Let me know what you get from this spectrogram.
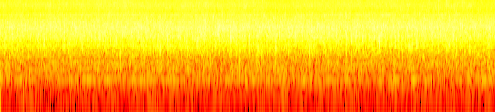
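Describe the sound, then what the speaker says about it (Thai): Fish sizzles hard in boiling oil for Thai-style fried fish, a loud, steady, dense crackle with no pauses and no voices. "แดงว่าน้ำมันเดือดใช่ไหมพี่น้อง"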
